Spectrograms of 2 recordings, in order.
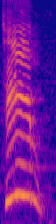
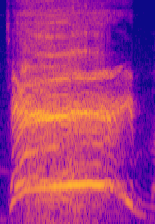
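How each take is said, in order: First: Said in the usual way. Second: High, loud, drawn-out call; yelling for the team. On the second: Real, not acted. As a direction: scream for your teammates, stretching the word. Calling out to the team again.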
